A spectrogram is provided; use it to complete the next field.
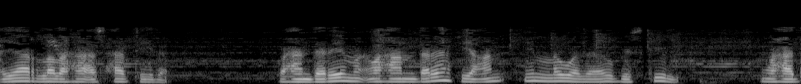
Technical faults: transcoding between lossy codecs

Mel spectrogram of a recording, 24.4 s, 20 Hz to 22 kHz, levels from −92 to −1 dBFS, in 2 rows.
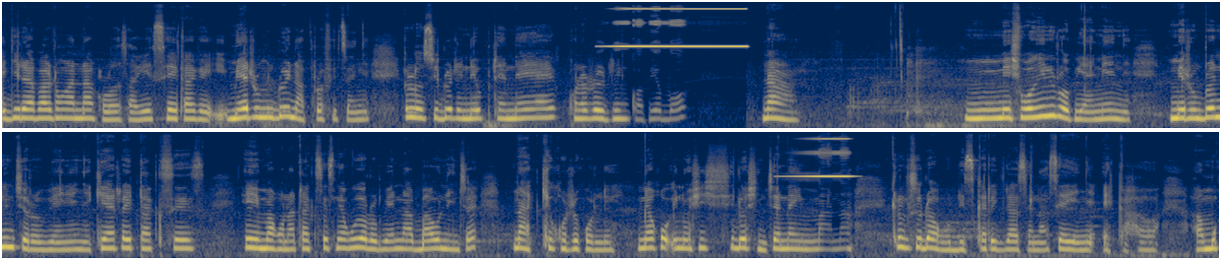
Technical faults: loudspeaker feedback squeal

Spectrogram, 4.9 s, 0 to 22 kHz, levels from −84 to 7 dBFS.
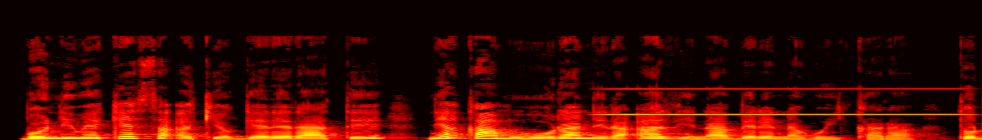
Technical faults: feedback whistle

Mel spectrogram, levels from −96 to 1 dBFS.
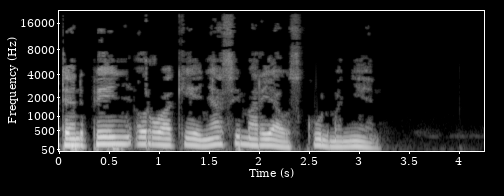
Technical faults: generation loss

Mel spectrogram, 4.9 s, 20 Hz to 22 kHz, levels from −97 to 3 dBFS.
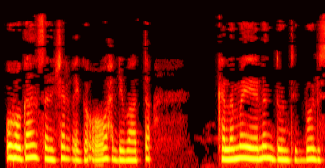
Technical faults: transcoding between lossy codecs

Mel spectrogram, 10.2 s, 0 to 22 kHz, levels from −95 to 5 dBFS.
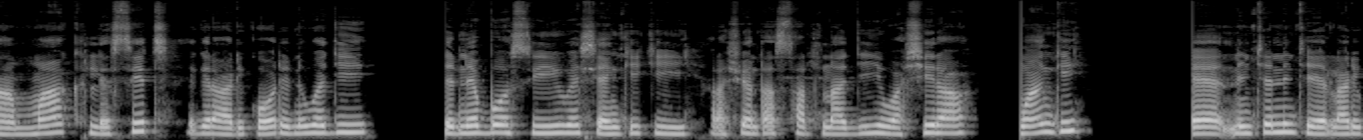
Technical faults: clipped start after a pause

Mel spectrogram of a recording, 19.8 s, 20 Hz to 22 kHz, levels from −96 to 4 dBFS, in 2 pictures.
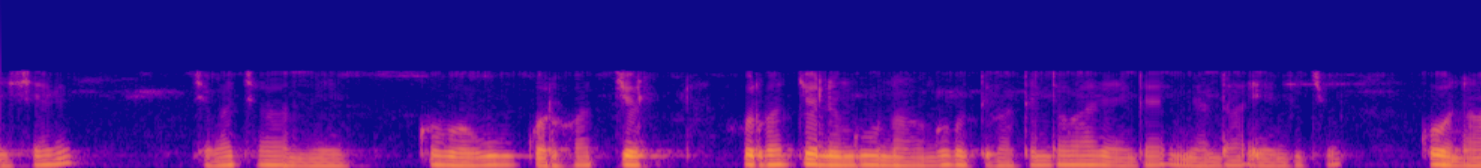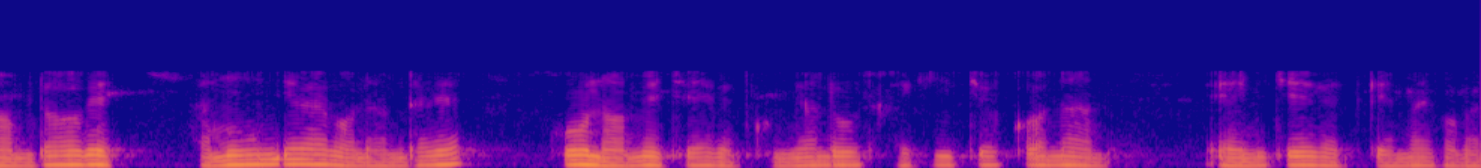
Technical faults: iLBC codec; lost iLBC frames

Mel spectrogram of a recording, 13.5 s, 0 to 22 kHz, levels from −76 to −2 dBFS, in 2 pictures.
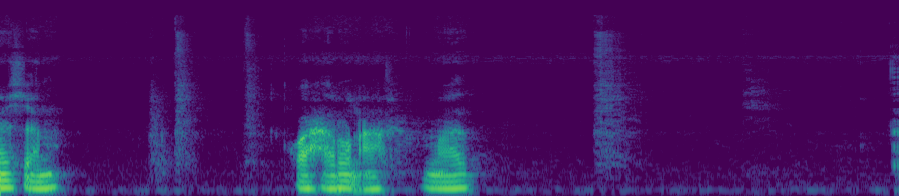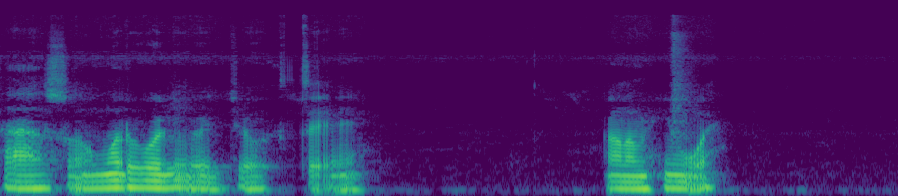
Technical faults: time-stretched section

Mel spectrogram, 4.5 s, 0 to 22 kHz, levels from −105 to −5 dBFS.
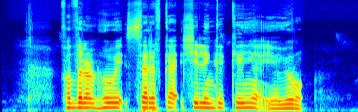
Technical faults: none

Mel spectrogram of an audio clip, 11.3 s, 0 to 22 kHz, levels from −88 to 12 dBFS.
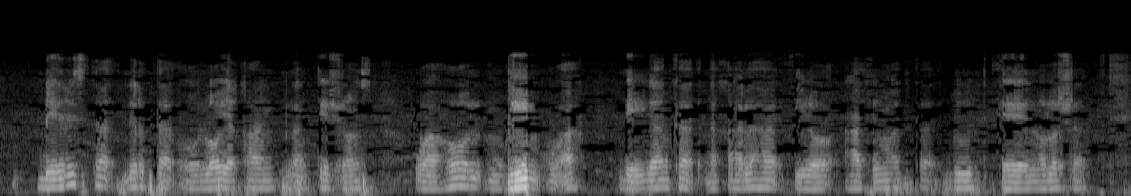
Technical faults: HE-AAC compression; sudden gain jump

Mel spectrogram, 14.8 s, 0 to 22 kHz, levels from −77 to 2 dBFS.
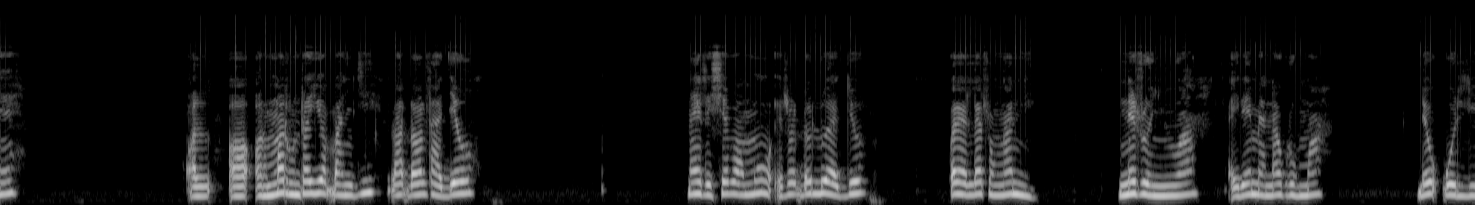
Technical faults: resampler restarted on every block

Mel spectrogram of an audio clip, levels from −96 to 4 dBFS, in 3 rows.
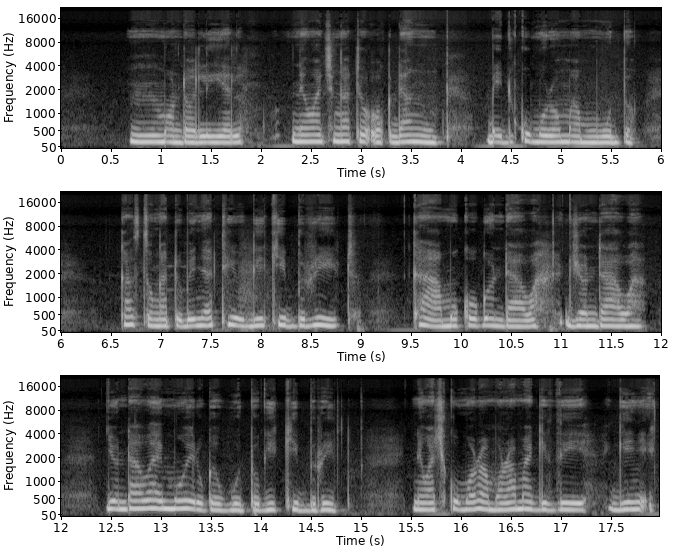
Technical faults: gain pumping

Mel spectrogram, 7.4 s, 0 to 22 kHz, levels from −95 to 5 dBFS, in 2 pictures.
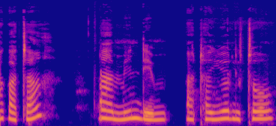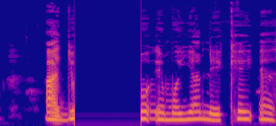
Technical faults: corrupt frame decoded; audio dropout to a faint residue

